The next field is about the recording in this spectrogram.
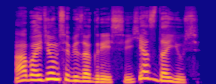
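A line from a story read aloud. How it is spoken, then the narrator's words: Laughing. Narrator (Russian): засмеялся Макс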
